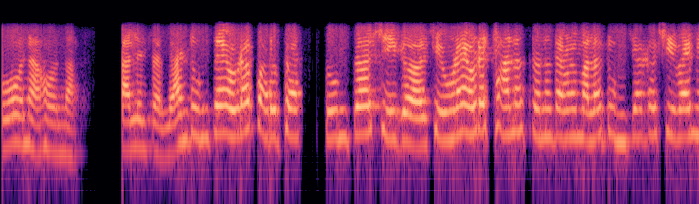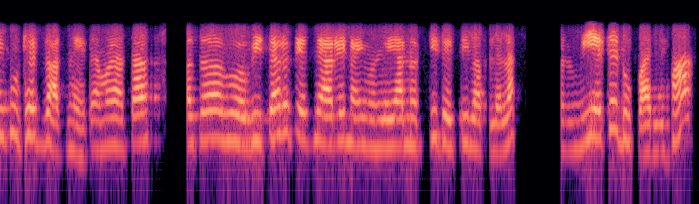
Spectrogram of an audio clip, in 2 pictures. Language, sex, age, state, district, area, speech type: Marathi, female, 60+, Maharashtra, Nashik, urban, conversation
